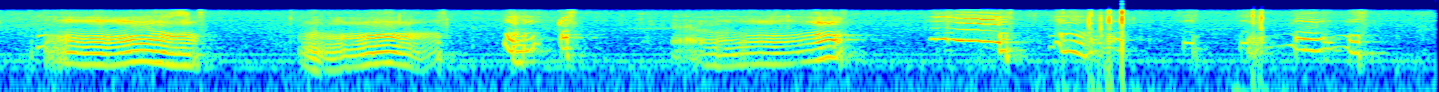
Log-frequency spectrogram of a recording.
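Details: A puppy gives wavering, sing-song whines that rise and fall in pitch as her owner shakes her.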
